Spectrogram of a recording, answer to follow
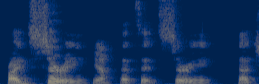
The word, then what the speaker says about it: Brian Suri: is by i'm going to say it wrong brian siri brian suri yeah that's it siri that's shuri not sure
